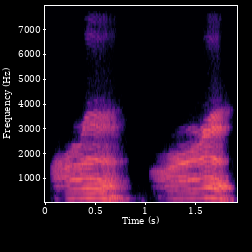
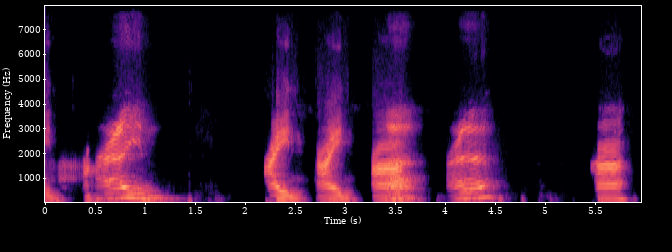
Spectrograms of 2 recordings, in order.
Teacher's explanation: Huruf A itu tengah tenggorokan, disempitkan, Pak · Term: huruf Ain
